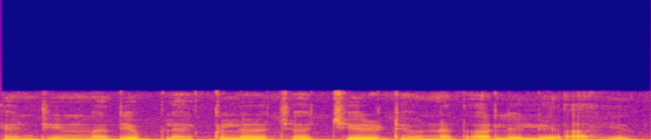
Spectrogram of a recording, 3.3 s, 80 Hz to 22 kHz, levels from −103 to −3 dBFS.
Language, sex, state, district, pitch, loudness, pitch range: Marathi, male, Maharashtra, Aurangabad, 110 Hz, -13 LUFS, 105-110 Hz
